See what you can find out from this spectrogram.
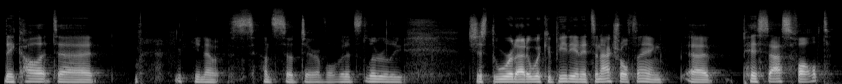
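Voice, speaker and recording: A man's voice: medium pitch, little pitch movement, normal speed, warm tone. A young man co-hosting a casual podcast, explaining research in a rambling way, with lots of fillers and restarts. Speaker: podcast co-host presenting research. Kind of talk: casual chat.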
